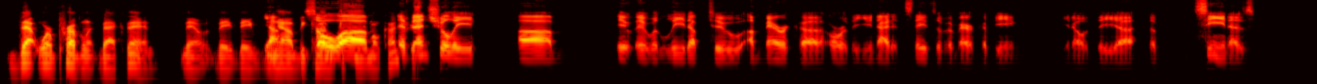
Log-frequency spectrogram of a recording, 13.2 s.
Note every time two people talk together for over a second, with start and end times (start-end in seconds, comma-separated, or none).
2.6-4.2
